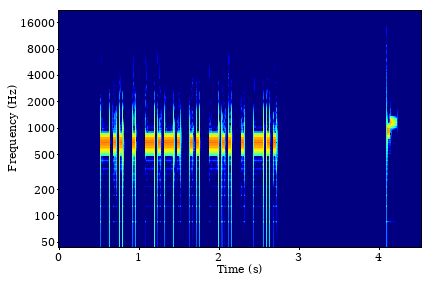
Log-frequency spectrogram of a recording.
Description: Morse code, heard as a keyed tone, about 30 wpm, 700 Hz. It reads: DECIDED
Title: ED Suffix - Top 100 Words with Base Words 30wpm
